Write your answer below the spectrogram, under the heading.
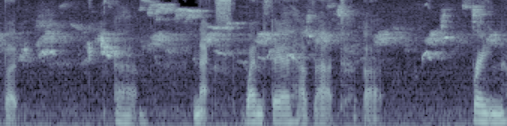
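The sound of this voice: Raspy and full of vocal fry, a woman speaks slowly at an extremely low pitch, with a fairly bright tone and ordinary pitch variation.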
